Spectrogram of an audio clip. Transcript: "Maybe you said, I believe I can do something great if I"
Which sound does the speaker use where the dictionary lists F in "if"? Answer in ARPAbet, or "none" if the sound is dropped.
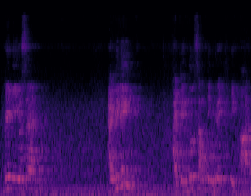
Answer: P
